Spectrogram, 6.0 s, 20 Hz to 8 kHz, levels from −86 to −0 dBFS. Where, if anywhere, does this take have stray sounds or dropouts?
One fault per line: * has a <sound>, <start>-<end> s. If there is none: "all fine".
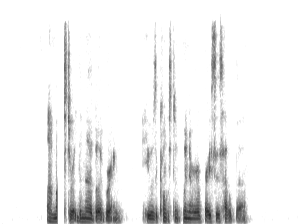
* has a dropout, 1.1-1.3 s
